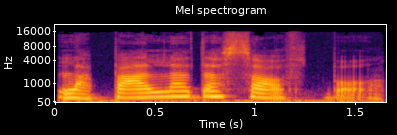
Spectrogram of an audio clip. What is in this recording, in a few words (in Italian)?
"softball", Italian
